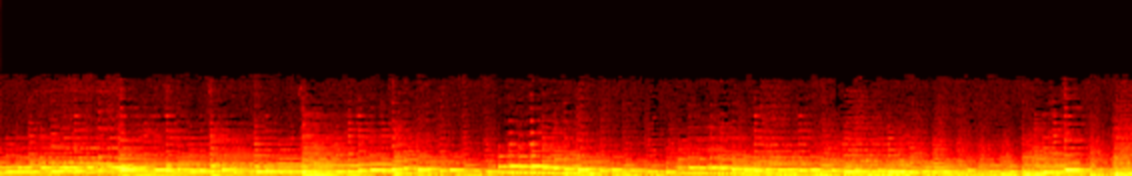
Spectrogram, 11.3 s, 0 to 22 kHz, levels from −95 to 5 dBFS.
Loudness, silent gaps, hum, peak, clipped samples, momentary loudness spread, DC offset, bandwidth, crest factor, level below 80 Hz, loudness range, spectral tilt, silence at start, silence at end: -20 LUFS; none; none; -6 dBFS; under 0.1%; 5 LU; under 0.1%; 11 kHz; 14 dB; -48 dBFS; 1 LU; -7.5 dB/octave; 0 s; 0 s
